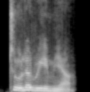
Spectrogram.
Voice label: "tularaemia", Indian

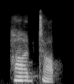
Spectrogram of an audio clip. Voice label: "hardtop", Indian

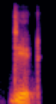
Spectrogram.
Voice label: "did", Indian

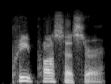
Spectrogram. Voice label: "Preprocessor", American

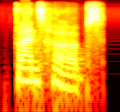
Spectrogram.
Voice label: "fines herbes", Indian

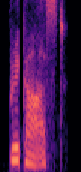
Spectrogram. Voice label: "precast", Indian; Dictionary

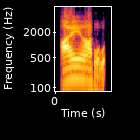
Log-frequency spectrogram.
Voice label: "IOW", American

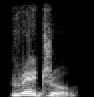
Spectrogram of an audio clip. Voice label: "redraw", Indian

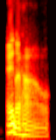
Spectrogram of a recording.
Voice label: "anyhow", British

